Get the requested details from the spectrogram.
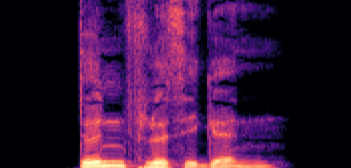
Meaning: inflection of dünnflüssig: 1. strong genitive masculine/neuter singular 2. weak/mixed genitive/dative all-gender singular 3. strong/weak/mixed accusative masculine singular 4. strong dative plural
- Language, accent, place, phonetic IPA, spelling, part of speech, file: German, Germany, Berlin, [ˈdʏnˌflʏsɪɡn̩], dünnflüssigen, adjective, De-dünnflüssigen.ogg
